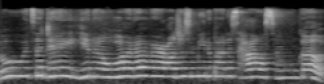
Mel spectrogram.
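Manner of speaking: high, excited and giddy gushing. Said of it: "get excited and giddy like".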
